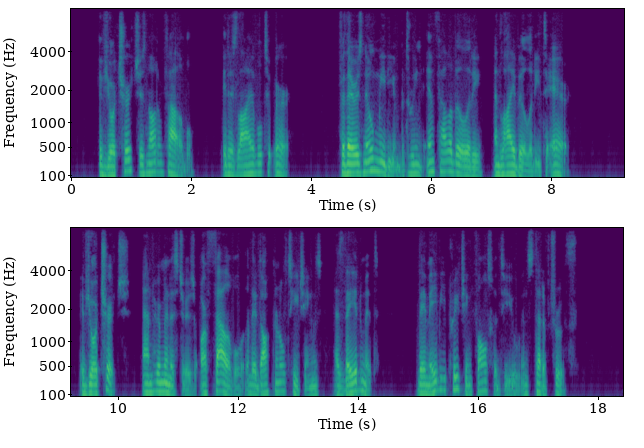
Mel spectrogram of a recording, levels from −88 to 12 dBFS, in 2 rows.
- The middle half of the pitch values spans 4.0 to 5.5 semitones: No, average, 3.3 semitones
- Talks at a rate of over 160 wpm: No, average, 155 wpm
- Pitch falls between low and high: No, low, 115 Hz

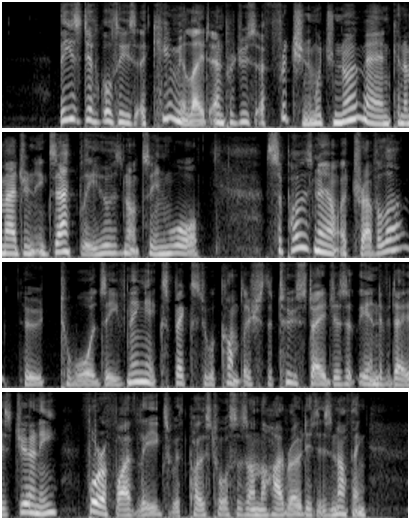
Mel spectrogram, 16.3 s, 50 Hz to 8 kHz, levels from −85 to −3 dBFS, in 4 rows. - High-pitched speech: No, medium, 175 Hz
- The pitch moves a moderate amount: No, wide, 5.9 semitones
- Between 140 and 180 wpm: No, average, 190 wpm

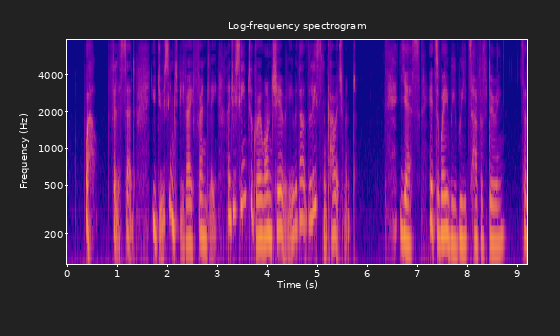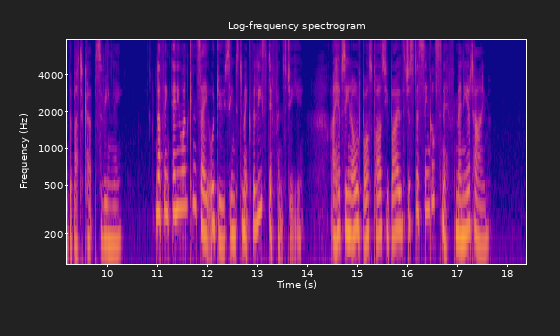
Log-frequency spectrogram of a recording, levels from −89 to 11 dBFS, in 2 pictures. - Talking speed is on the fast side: Yes, fast, 230 wpm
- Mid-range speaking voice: No, high, 205 Hz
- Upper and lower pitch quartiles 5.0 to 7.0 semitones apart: Yes, wide, 5.4 semitones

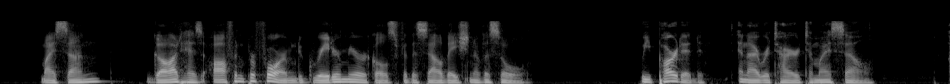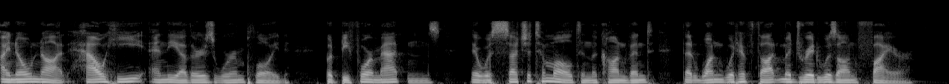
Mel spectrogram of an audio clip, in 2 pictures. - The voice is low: Yes, low, 100 Hz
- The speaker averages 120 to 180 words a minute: Yes, average, 165 wpm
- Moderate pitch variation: Yes, average, 3.1 semitones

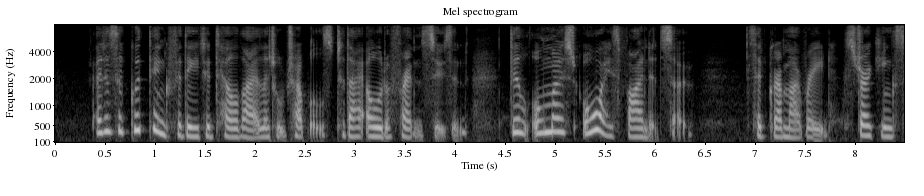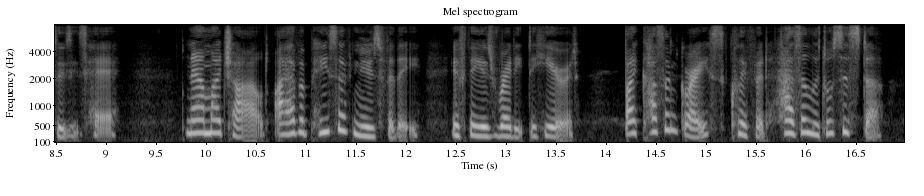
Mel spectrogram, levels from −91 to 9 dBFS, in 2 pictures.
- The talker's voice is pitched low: No, very high, 295 Hz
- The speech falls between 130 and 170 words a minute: No, average, 195 wpm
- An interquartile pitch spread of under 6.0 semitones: No, wide, 6.7 semitones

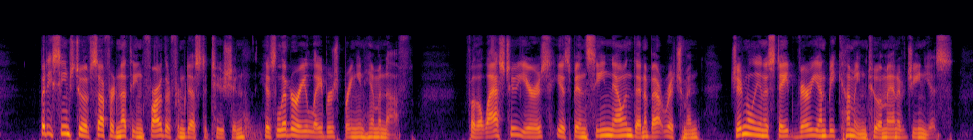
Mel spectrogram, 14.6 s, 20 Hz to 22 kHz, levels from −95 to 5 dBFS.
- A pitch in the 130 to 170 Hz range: Yes, low, 135 Hz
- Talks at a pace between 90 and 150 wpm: No, average, 170 wpm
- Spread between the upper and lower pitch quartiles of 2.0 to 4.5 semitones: No, average, 5.2 semitones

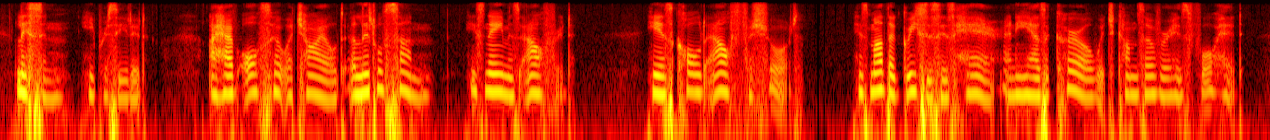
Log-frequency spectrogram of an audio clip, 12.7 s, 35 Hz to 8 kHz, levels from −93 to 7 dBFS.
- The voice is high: Yes, high, 210 Hz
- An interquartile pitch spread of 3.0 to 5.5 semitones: No, narrow, 2.4 semitones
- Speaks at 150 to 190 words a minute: Yes, average, 170 wpm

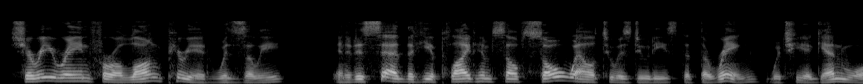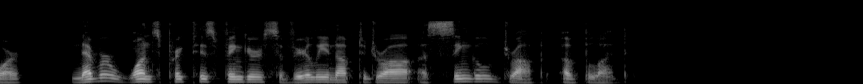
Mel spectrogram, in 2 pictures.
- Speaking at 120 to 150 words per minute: Yes, average, 145 wpm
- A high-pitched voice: No, low, 120 Hz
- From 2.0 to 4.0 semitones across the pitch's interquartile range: No, wide, 5.4 semitones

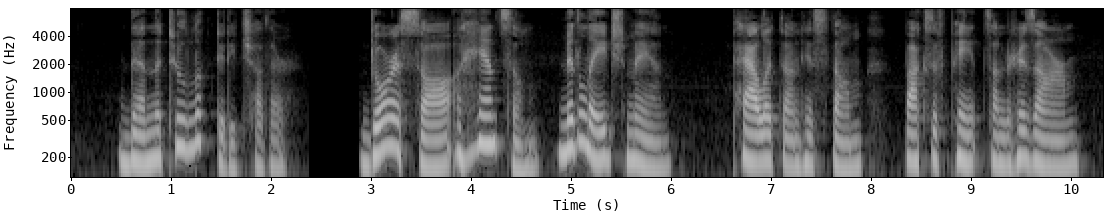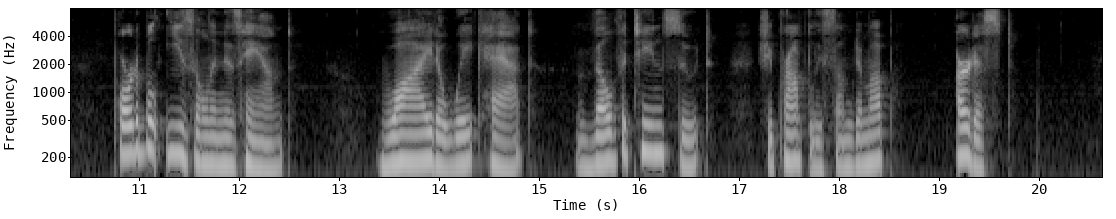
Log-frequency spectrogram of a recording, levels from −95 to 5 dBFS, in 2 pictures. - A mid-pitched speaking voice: Yes, medium, 170 Hz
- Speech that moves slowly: Yes, slow, 115 wpm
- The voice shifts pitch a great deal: No, average, 3.8 semitones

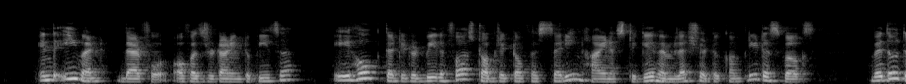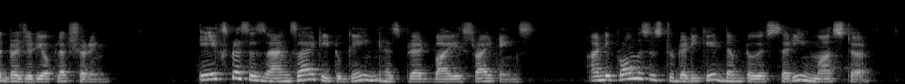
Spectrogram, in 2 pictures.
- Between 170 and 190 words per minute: Yes, average, 185 wpm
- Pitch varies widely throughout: Yes, wide, 6.7 semitones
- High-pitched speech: No, medium, 145 Hz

